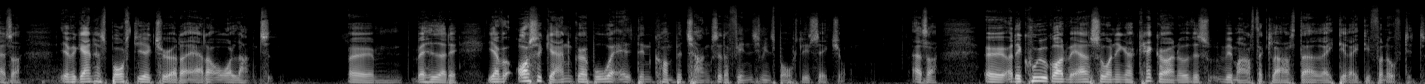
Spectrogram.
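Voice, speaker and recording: A man speaks at a medium pitch with vocal fry and ordinary pitch variation, recorded very cleanly against a silent background. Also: fairly quick pace. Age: middle-aged. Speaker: former football club executive. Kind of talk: casual chat. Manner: halting.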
